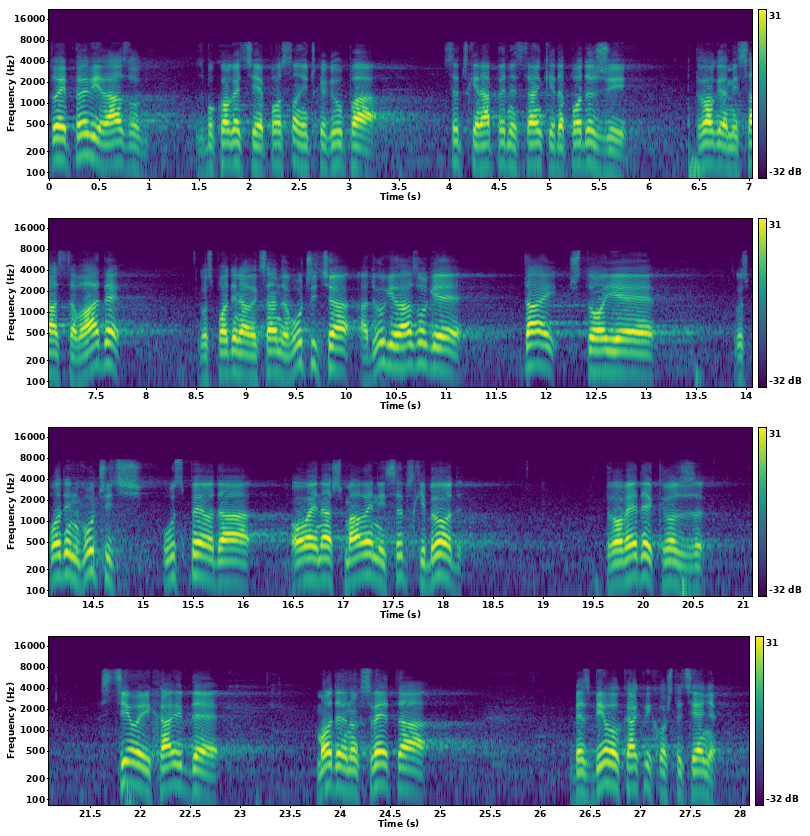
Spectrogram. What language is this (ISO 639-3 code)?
srp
